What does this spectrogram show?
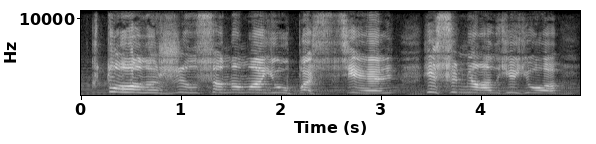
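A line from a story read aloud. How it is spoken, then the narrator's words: Soft growl. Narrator (Russian): зарычал Настась Петровна не так громко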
